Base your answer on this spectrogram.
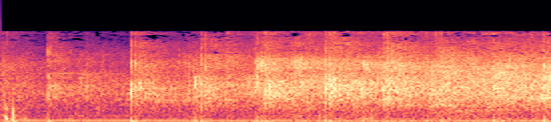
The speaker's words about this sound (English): You are clapping for the word of God, not for me. Clap it well. For the word of God.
